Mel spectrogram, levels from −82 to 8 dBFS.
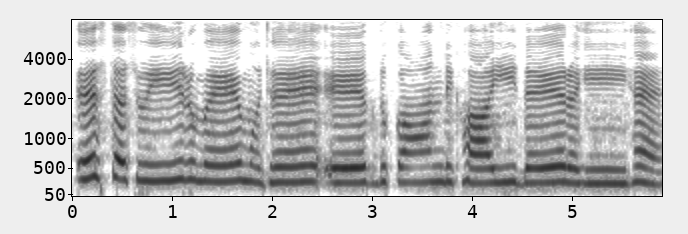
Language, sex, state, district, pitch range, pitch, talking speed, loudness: Hindi, female, Madhya Pradesh, Katni, 250-280 Hz, 260 Hz, 100 wpm, -15 LUFS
